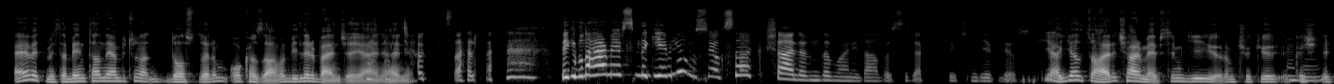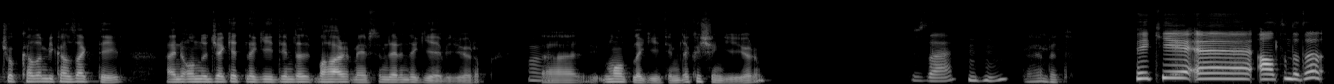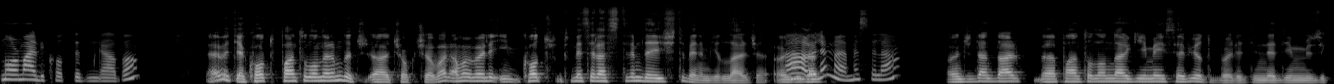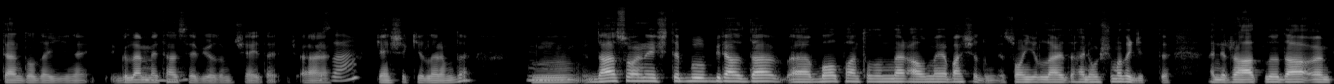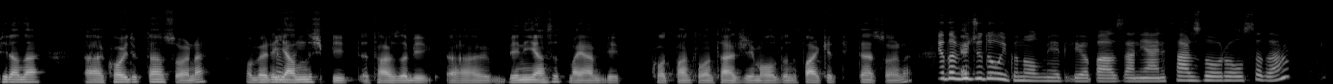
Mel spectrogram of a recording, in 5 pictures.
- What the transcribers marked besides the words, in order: giggle; laughing while speaking: "Çok güzel"; other background noise; tapping
- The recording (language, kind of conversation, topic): Turkish, podcast, Hangi parça senin imzan haline geldi ve neden?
